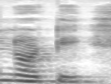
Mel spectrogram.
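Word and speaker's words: knotty: word जो कि है नट इसमें के साइलेंट होता है नॉटी बोलते हैं नॉट नॉट बांधो नॉट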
